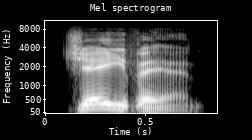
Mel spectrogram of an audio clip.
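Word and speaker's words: יָוָן: translated as the name Javan. Again, this is a transliteration. It's not a translation. This is how you pronounce those 3 letters, Javan.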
